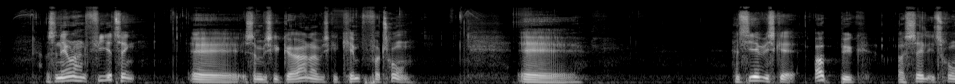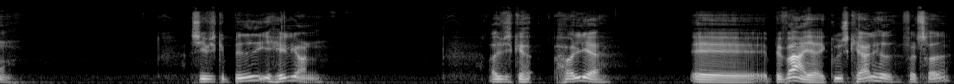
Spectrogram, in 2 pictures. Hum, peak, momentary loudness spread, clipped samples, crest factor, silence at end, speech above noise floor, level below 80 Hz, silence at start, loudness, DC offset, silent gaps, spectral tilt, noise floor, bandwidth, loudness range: none; 0 dBFS; 18 LU; under 0.1%; 22 dB; 0.05 s; 42 dB; -56 dBFS; 0.3 s; -19 LUFS; under 0.1%; none; -3.5 dB/octave; -62 dBFS; 16 kHz; 6 LU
